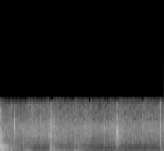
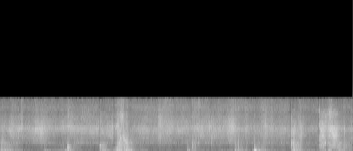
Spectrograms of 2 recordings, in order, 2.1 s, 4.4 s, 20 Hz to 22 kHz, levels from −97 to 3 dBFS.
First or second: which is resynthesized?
second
